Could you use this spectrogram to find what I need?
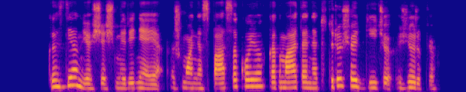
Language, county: Lithuanian, Kaunas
